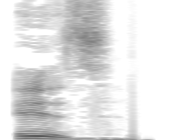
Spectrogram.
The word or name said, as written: is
